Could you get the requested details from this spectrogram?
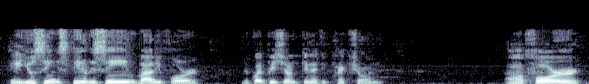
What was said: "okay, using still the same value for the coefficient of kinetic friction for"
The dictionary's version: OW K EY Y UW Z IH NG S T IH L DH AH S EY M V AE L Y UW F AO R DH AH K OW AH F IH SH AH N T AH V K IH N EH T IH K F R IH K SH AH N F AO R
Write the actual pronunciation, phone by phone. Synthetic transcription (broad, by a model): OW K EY Y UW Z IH NG S T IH L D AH S EY M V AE L Y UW F AO R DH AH K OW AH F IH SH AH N AH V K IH N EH T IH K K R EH K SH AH N F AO R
